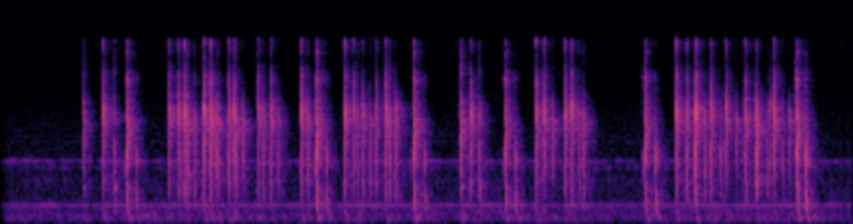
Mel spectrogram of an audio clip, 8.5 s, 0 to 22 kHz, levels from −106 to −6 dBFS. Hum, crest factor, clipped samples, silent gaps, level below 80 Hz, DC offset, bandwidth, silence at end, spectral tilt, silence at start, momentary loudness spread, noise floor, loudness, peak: none; 34 dB; under 0.1%; none; -88 dBFS; under 0.1%; 11.5 kHz; 0.35 s; 0 dB/octave; 0.8 s; 11 LU; -74 dBFS; -44 LUFS; -14 dBFS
